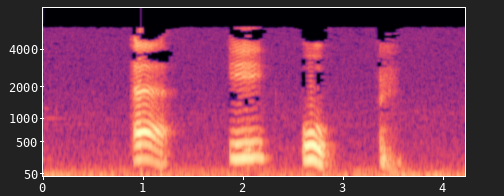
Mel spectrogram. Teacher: Birinci hərfimiz Əlif hərfidir. Əlif hərfinin məxrəci boğazın sonudur. Və bu hərfi ifadə etdiyimiz zaman heç bir zorluq və heç bir əziyyət boğazı sıxmadan ə, i, u.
